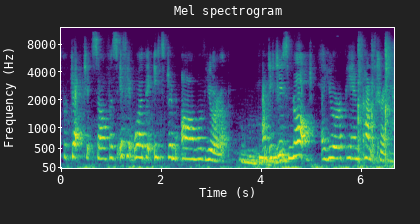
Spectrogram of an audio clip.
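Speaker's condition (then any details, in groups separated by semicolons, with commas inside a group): No condition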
